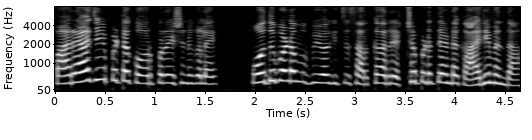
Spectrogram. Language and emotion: Malayalam, angry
